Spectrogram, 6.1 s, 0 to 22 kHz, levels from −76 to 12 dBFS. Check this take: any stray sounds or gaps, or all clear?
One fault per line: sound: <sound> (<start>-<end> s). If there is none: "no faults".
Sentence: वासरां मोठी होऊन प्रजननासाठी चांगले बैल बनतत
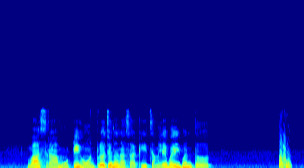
sound: chirp (5.6-5.9 s)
